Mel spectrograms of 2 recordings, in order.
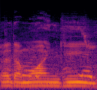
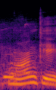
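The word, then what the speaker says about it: Mwangi: her okay Elder M what is your nameer mongi mongi how do you spell that m w a n g i or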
